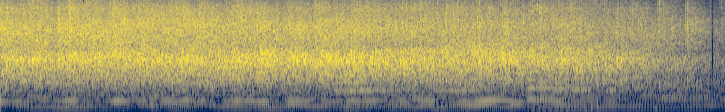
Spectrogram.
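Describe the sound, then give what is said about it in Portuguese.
An audience claps and applauds loudly and steadily for several seconds for the name of Jesus after a Bible reading at a night service, a dense crackle of many hands with a sustained organ or keyboard tone underneath, fading slightly at the end. “Você pode dar um beijo na sua Bíblia e aplaudir bem forte o nome de Jesus nessa noite.”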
